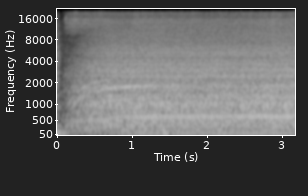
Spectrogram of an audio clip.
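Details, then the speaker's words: ZX7-250 MMA IGBT DC inverter stick welder just plugged in: always-on, non-thermostatic cooling fan spins up quickly to a smooth, steady whoosh with faint constant hum, no rattle or scraping; fan healthy. "So as you can hear there, that's the fan what's running. It keeps it really cool, so that's a good thing. It doesn't turn off, it's not thermally controlled."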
